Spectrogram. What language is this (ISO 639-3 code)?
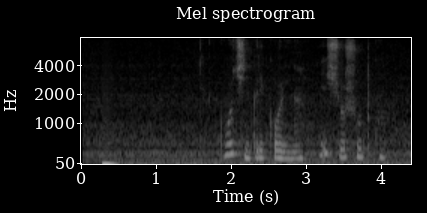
rus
